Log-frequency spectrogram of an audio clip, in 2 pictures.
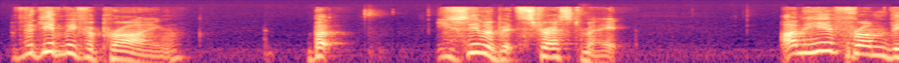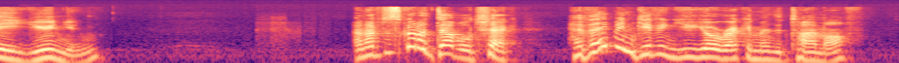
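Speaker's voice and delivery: feigned calm, breezy, confident and unbothered tone. In character, questioning a devil who just attacked someone: acting confident and unbothered. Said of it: "I'm pretending like I'm not freaked out by this at all".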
